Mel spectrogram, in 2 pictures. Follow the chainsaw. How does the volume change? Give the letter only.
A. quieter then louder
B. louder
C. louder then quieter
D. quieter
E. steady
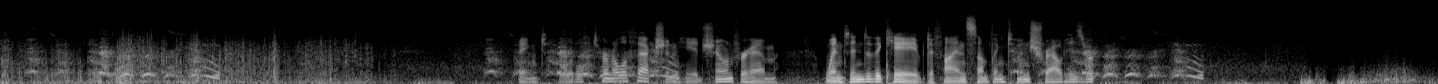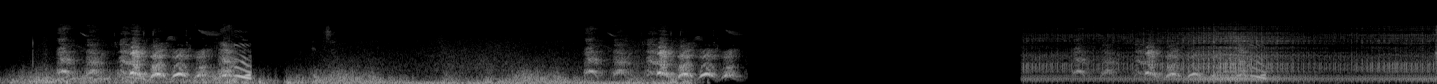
C.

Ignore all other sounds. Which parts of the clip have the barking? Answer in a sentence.
The barking can be heard from 0.2 to 2.2 s, from 4.8 to 6.8 s, from 10.1 to 12.1 s, from 14.9 to 16.9 s, from 20.2 to 21.8 s and from 25.1 to 27.1 s.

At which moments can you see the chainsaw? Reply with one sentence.
You can hear the chainsaw from 24.6 to 28.7 s.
